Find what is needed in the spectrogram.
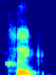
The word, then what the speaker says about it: QLIC: This particular episode is part of the series Click by BRQ. Click stands for, is QLIC, and that is pronounced click, like I said.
